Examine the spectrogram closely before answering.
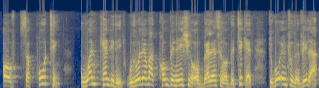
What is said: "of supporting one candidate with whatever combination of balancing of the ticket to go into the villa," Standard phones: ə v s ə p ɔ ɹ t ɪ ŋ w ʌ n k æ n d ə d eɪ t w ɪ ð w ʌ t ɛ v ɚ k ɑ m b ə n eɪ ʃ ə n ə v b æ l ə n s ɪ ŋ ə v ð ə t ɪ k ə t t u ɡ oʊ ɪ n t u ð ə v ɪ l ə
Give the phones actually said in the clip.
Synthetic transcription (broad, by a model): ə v s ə p ɔ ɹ t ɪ ŋ w ʌ n k æ n d ə d eɪ t w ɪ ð w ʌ t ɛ v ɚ k ɑ m b ə n eɪ ʃ ə n ə v b æ l ə n s ɪ ŋ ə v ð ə t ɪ k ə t t u ɡ oʊ ɪ n t u ð ə v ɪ l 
